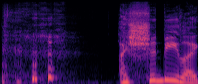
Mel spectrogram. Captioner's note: laughing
